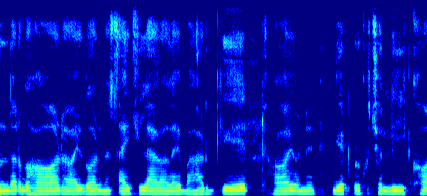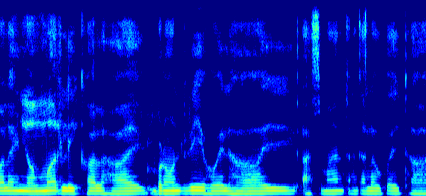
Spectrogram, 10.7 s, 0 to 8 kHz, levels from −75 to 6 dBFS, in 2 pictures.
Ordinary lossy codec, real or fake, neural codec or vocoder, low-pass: none; fake; codec, 16 kHz, 4 kbps, X-Codec, WavLM features, trained on Multilingual LibriSpeech; none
